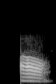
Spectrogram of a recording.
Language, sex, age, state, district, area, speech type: Manipuri, female, 45-60, Manipur, Kangpokpi, urban, conversation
